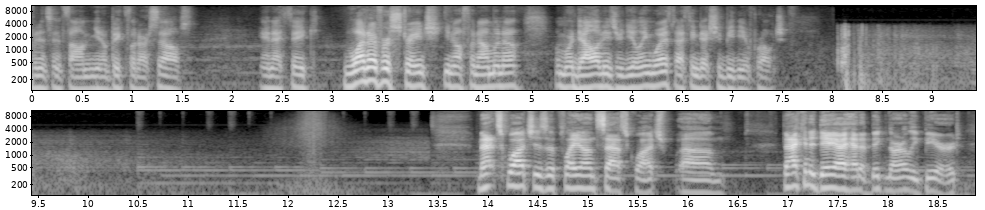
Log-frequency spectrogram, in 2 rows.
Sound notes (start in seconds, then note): 8.1 thunderous booming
